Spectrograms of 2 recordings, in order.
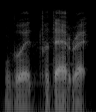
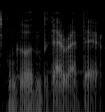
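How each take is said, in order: First: Said in the usual way. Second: Hushed mutter. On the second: Real, not acted. Repeats the placement line, hushed.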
